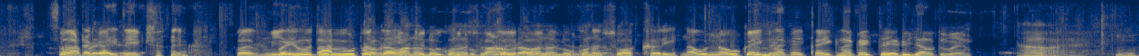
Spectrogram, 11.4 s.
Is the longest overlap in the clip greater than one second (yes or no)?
yes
